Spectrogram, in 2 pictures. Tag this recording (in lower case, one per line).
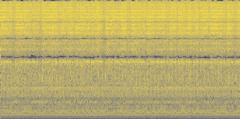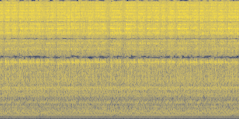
tools
jackhammer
